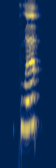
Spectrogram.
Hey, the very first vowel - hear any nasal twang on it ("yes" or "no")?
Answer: no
